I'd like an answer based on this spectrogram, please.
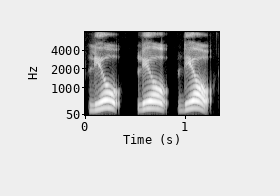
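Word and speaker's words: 六六六: It's pronounced liu, liu, liu.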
